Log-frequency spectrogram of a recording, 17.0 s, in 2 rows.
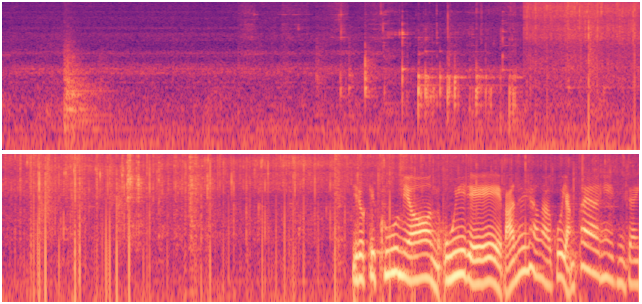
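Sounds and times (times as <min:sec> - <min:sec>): shallots sizzling in hot oil: 0:04.4 - 0:17.0.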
